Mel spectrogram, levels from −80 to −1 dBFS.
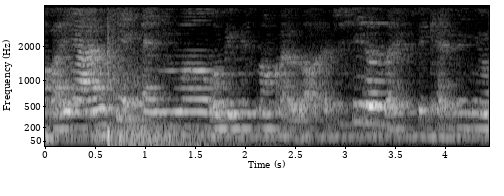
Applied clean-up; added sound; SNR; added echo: none; Explosion; 13 dB; reverberation time 0.6 s.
